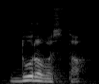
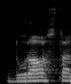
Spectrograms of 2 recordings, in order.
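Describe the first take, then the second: First: Said in the usual way. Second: दुरावस्था with long रा; mispronunciation. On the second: Shown as a demonstration. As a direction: say du-RAA-vastha in दुरावस्था. (दुरावस्था, लंबा रा) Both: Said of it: "नहीं".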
